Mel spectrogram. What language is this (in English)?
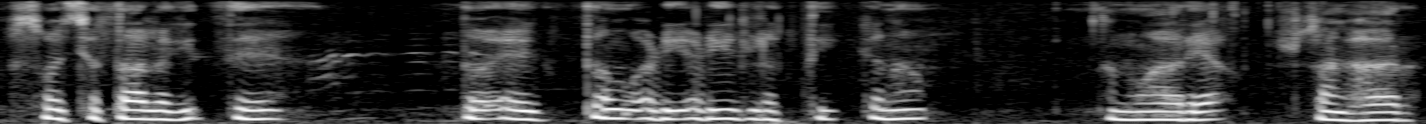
Santali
